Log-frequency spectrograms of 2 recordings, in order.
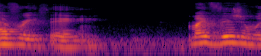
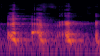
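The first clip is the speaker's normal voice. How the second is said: laughing, higher; 10 semitones higher, 5 dB louder than usual. Real, not acted. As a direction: dismiss it through a laugh. Laughing dismissively.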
